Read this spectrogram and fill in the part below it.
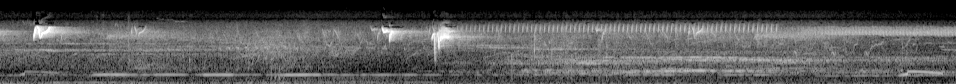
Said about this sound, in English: One final call before heading off to sleep, giving the day over to the song of birds.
